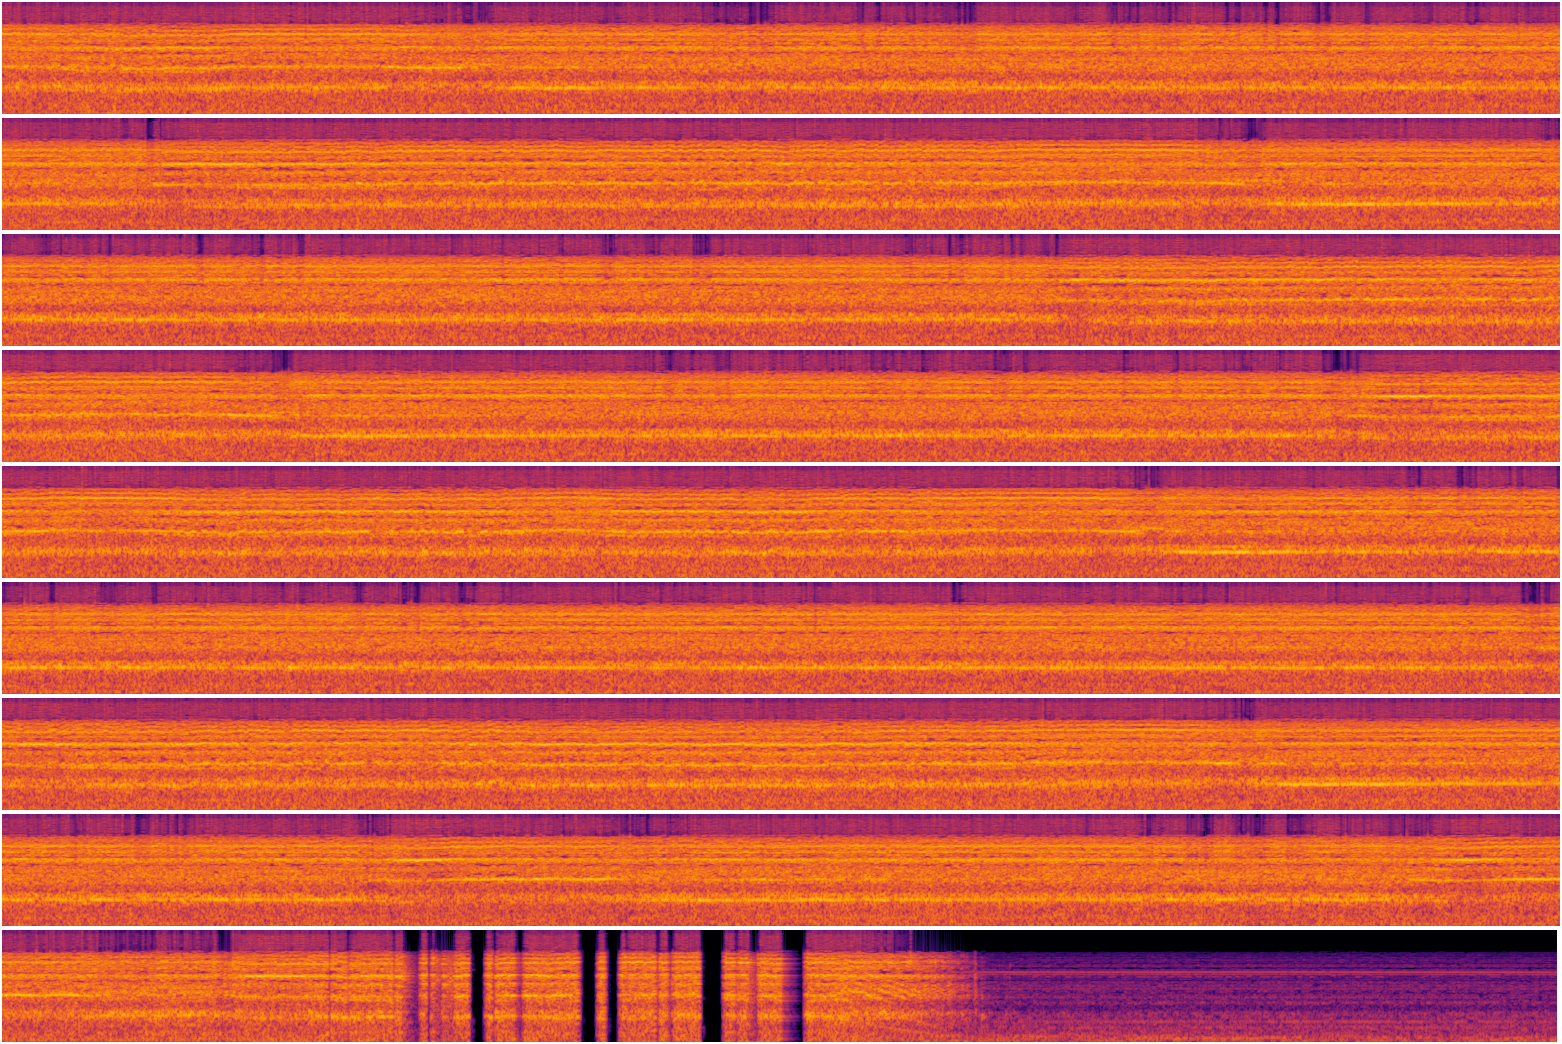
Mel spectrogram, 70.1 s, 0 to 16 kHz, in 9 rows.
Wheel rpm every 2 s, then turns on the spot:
230, 230, 230, 230, 220, 210, 220, 230, 230, 230, 230, 210, 230, 230, 230, 220, 220, 220, 230, 230, 230, 230, 230, 230, 210, 200, 230, 240, 230, 230, 230, 230, 210, 160, 0.
none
